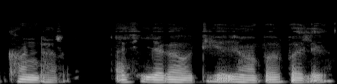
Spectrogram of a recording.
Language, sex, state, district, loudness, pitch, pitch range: Hindi, male, Uttar Pradesh, Hamirpur, -23 LUFS, 110 Hz, 105-115 Hz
